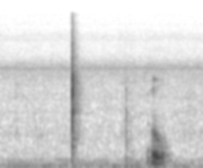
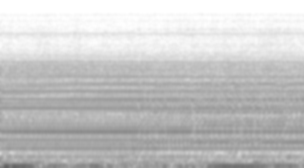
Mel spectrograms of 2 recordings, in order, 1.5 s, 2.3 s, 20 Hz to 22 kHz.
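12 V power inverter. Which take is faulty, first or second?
first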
